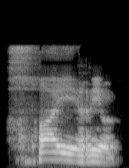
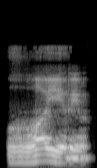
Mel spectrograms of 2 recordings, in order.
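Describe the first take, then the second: First: The word begins with a voiceless scraping kh sound. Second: The word begins with a voiced gargled gh sound. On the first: The speaker calls it wrong. "mengubahnya jadi kha ... ini salah" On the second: The speaker calls it right. "Yang benar ghairil"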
